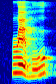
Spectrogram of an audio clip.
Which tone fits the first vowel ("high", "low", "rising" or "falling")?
falling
